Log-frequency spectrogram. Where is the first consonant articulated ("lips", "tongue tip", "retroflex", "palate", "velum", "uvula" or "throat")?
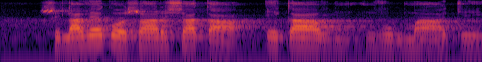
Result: retroflex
